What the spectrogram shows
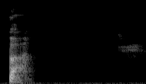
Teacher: The sound B is created with your lips fully together, not half together, not V, but B. And that sound is a clear B popping sound.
